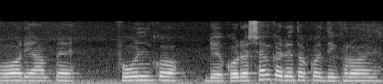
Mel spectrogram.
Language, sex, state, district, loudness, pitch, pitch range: Marwari, male, Rajasthan, Nagaur, -14 LUFS, 175 Hz, 170-185 Hz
